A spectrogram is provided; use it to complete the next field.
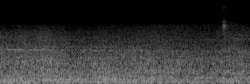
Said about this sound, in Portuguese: Está a passar um avião.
